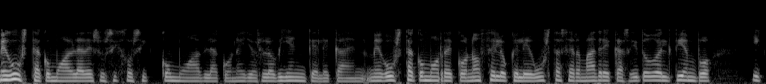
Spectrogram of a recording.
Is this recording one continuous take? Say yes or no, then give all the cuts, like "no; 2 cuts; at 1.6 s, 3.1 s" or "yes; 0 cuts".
yes; 0 cuts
